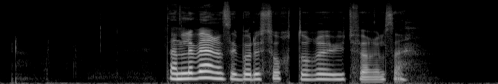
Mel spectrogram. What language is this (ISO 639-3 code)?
nor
